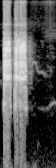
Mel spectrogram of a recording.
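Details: Black francolin, one of three birds of Sindhi and Kohati types, giving two loud harsh rasping notes in quick succession, followed by a faint thin whistle.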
